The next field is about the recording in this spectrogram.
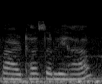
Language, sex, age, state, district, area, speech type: Assamese, female, 18-30, Assam, Jorhat, urban, spontaneous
